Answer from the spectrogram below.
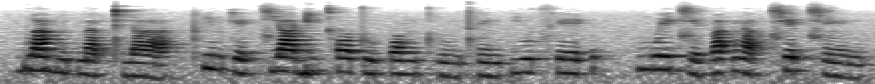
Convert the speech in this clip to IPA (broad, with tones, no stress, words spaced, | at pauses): ɡwa˦bĩ˨p̚n̪a˨t̚pʰja˨˩ | pʰi˥˧nke˨ʔt͡ɕja˥˧ɡi˥˧ kʰɔ˦t̪u˨˩pɔ˧ŋ t̪ʰu˨˩ŋt̪ʰẽ˧n pju˦t͡sʰe˦ʔ | mwe˦t͡ɕe˨˩ba˦ʔŋa˨ʔ t͡ɕʰe˦ʔt͡ɕʰẽ˨˩ŋ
